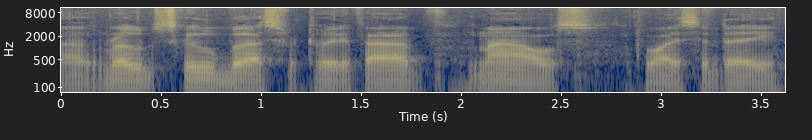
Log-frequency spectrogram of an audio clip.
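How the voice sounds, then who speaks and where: In an Appalachian accent, a dark, mellow voice moves at a very slow pace with monotone, flat intonation. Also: man. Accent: Southern US (Appalachian). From US South, North Georgia mountains. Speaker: war veteran. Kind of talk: oral history interview.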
